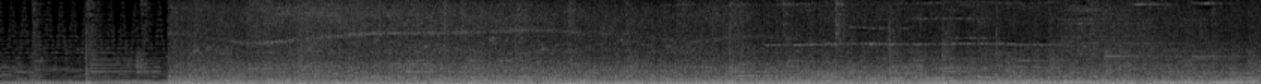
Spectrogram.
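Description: Background music with a steady beat. About a second in, busy city-street noise with motor traffic comes in beneath it.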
